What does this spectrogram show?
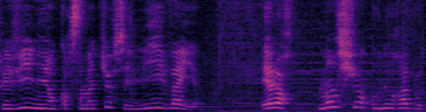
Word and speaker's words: Livaï: correcte est ainsi mais n'alllez pas prononcer liva comme Levy he alors ça non juste non non non et non ce n'est pas BHL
